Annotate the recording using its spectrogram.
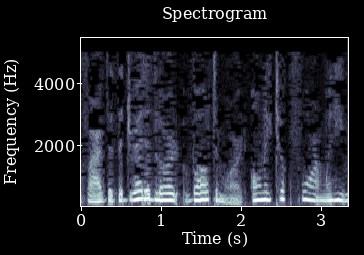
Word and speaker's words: Voldemort: Now, this name, Voldemort, I may not be pronouncing it as Harry Potter's author wants us to, and I always want to put an R in the middle of the name, and I stopped right here and looked in the book again to be sure I was spelling it correctly. It's V-O-L-D-E-M-O-R-T, and I guess it's pronounced Voldemort.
